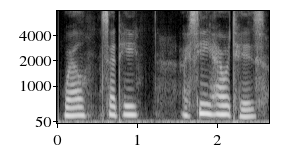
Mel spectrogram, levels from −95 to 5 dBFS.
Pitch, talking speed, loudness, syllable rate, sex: 220 Hz, 180 wpm, -16 LUFS, 4.4 syllables/s, female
